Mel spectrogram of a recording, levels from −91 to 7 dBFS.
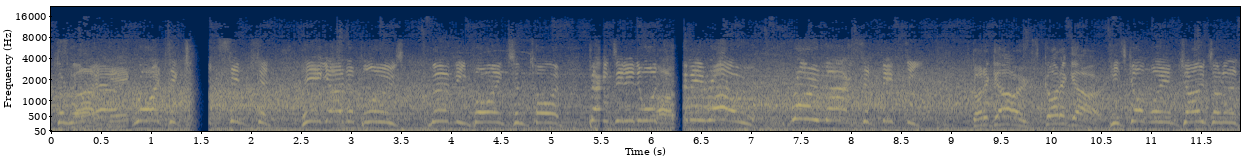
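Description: At 1.39 s the sound breaks off and is replaced by a continuation of its last moment that decays as a buzzy, hissing tail for about 180 ms, with roughly 40 ms of near silence before the sound returns at 1.60 s. When it resumes, about 180 ms of material is gone. This is likely a long network dropout: no audio arrived for that stretch, so the receiver extended what it last had, let it fade, and then skipped ahead.

From 5.48 s to 5.53 s there is a brief smear, a wobble where the sound seems to stretch for an instant before blending back into place. This is short concealed packet loss. About 40 ms of audio missed the decoder's deadline, and the receiver filled roughly 32 ms of that hole by extrapolating the preceding sound, then crossfaded back into the real signal. Whatever was in the lost sliver does not reappear.

Between 6.22 s and 6.34 s the sound turns into a fading continuation of itself for about 96 ms, then resumes with a small jump forward. 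This is a burst of packet loss. Around 100 ms of consecutive audio was lost or arrived too late to play. The receiver kept repeating the last sound while progressively turning it down across the gap, so the material in between is simply absent.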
